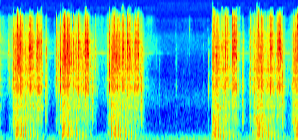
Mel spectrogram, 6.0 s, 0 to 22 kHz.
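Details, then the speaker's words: Lightly used Husqvarna 435 X-Torq chainsaw on a cold start with choke, fuel looking a little dark: five rough, second-long bursts on the pull cord, each dying at once with no catch; a no-start, possibly from the old fuel. "okay we couldn't get that lucky that's all right um I'm gonna go ahead and dump out the fuel that's in here and see how that looks"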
